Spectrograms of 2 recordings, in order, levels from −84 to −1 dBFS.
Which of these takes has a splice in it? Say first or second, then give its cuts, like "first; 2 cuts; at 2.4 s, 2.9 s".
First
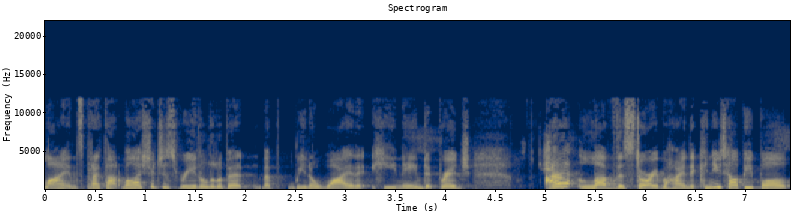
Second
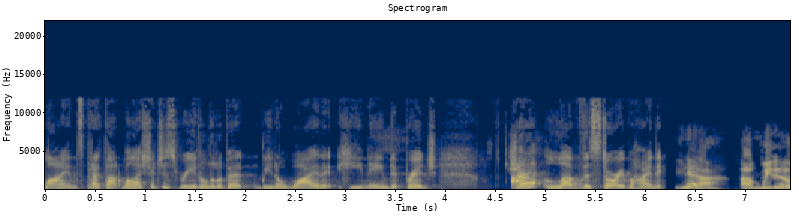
second; 2 cuts; at 2.1 s, 6.2 s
